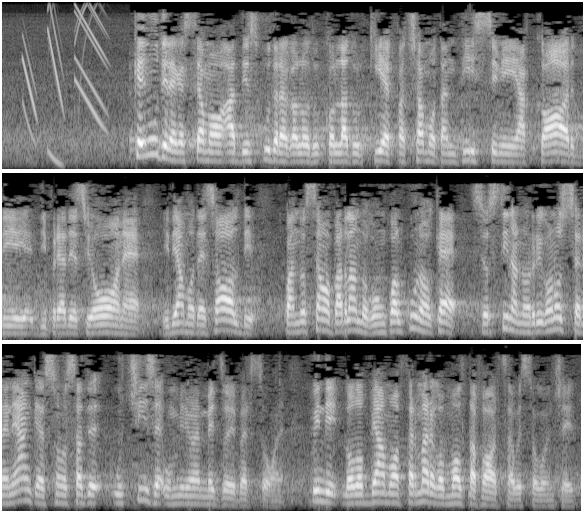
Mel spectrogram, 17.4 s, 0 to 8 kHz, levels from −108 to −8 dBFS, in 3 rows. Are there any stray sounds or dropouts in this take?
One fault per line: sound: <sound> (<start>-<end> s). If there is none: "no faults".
sound: chirp (0.2-1.1 s)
